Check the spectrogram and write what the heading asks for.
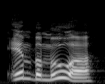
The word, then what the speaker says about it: Mboumoua: head coach and then Steve mamua I I'm pretty sure I said that right um I asked Sam Brown our resident Frenchman here at chat sports how to say it and that's how he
